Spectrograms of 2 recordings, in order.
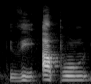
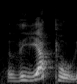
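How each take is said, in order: First: There is a break between the two words. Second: A y sound links the two words smoothly. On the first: The speaker calls it wrong. "you have a gap there" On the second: The speaker calls it right. "let's just try Y in this case"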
